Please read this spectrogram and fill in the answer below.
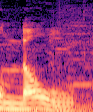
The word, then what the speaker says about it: knoll: How do you even spell knoll? – K-N-O-L-L. See, it doesn't even make sense. It's got a silent K.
